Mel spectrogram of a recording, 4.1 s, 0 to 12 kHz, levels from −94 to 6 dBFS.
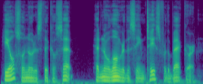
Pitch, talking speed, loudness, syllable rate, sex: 90 Hz, 220 wpm, -21 LUFS, 6.6 syllables/s, male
